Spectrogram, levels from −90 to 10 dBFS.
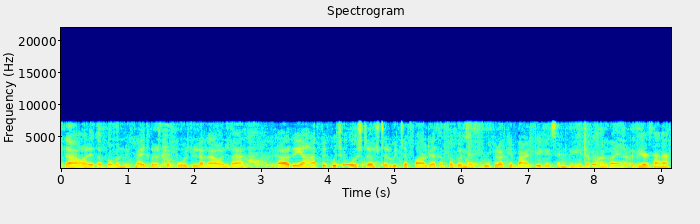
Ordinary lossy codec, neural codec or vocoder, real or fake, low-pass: none; codec, 16 kHz, 2 kbps, X-Codec, WavLM features, trained on Multilingual LibriSpeech; fake; 7.2 kHz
